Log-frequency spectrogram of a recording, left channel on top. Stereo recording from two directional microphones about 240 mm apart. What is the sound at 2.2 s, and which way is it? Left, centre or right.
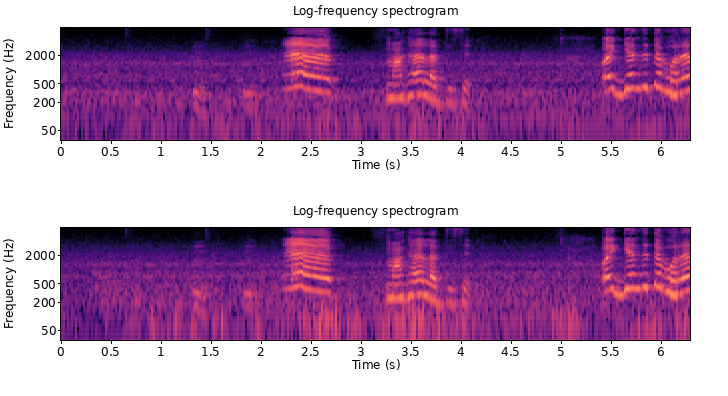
A woman's voice, centre.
